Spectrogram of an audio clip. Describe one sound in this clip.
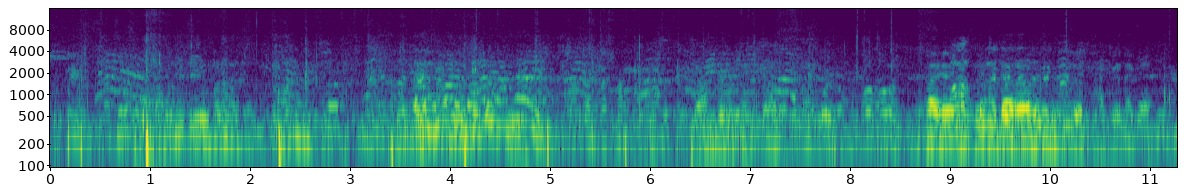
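Young men shout and call out to each other outdoors across an open field.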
